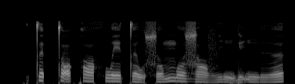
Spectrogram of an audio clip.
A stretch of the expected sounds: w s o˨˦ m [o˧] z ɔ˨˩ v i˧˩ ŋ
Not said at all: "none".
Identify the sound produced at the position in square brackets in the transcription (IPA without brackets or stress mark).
o˧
